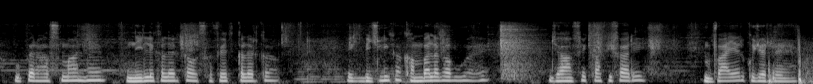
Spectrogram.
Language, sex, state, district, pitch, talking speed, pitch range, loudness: Hindi, male, Bihar, Gopalganj, 170 Hz, 185 wpm, 160-180 Hz, -22 LUFS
